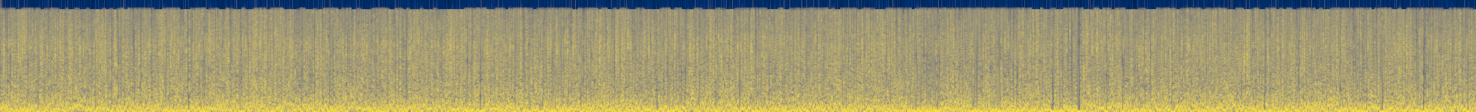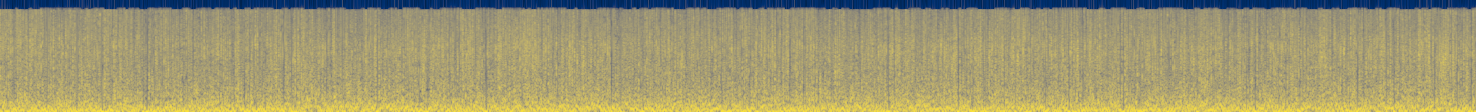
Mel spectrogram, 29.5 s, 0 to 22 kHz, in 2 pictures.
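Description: Honda CB400 motorcycle running steadily at road speed, with loud, constant wind rush on the microphone over the engine's drone.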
